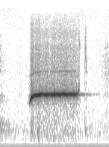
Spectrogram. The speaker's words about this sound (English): That was to sit, a long whistle. And the dog would sit.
